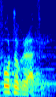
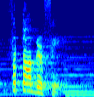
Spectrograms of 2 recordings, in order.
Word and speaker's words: photography: This word is not photography. It is actually photography.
